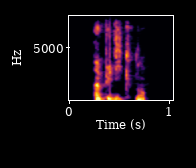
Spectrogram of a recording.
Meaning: immodestly
- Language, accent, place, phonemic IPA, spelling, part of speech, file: French, France, Lyon, /ɛ̃.py.dik.mɑ̃/, impudiquement, adverb, LL-Q150 (fra)-impudiquement.wav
